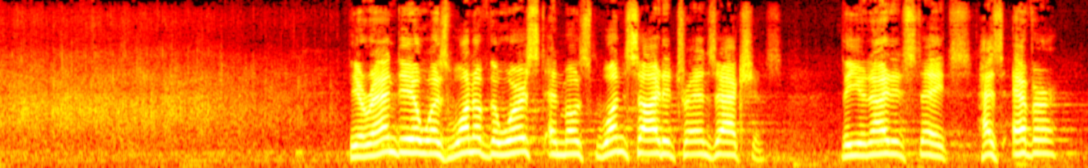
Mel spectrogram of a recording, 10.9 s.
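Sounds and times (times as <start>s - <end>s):
audience applause: 0.0s - 3.1s
speech: 3.5s - 7.8s, 8.4s - 10.6s.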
